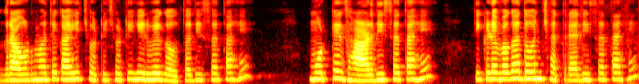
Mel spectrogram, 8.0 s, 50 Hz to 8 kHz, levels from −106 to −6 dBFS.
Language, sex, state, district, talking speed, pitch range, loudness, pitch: Marathi, female, Maharashtra, Sindhudurg, 140 wpm, 215-235 Hz, -21 LUFS, 230 Hz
